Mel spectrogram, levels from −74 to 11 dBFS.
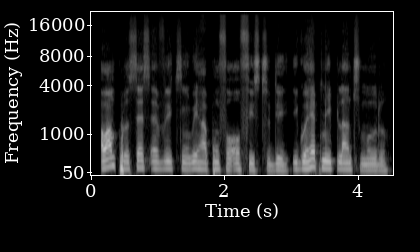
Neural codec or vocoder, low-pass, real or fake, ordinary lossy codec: autoencoder, 48 kHz, 32 numbers a frame, DAC-VAE, trained on Japanese speech; none; fake; none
